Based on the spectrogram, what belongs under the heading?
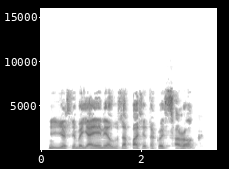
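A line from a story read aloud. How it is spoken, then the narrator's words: Short chuckle. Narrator (Russian): коротко хохотнул Джон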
